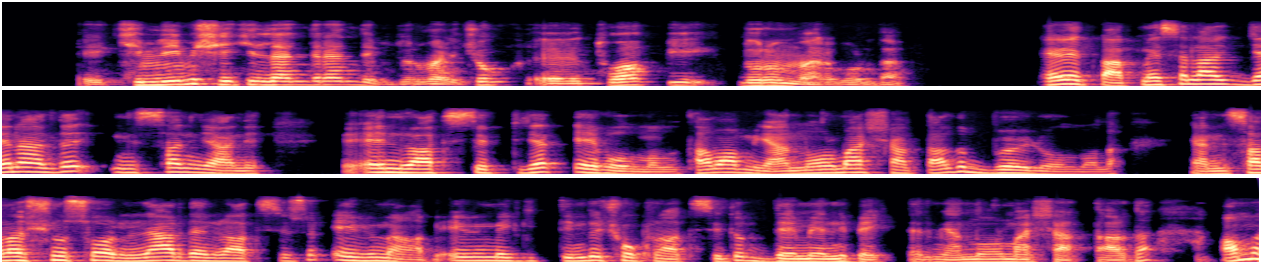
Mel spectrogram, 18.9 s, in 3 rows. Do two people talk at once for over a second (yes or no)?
no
